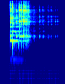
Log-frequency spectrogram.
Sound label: spoon drop full cup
